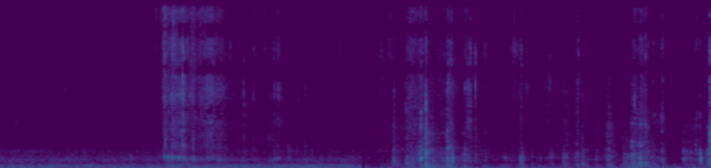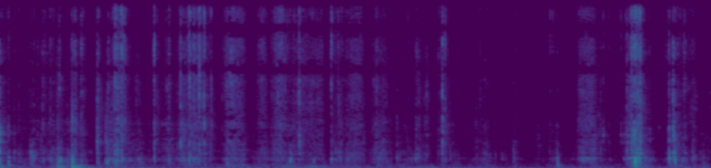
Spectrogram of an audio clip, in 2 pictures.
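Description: Packaging being crinkled and torn open: a soft rustle begins under two seconds in, then dense short crackles follow for the rest of the stretch.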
